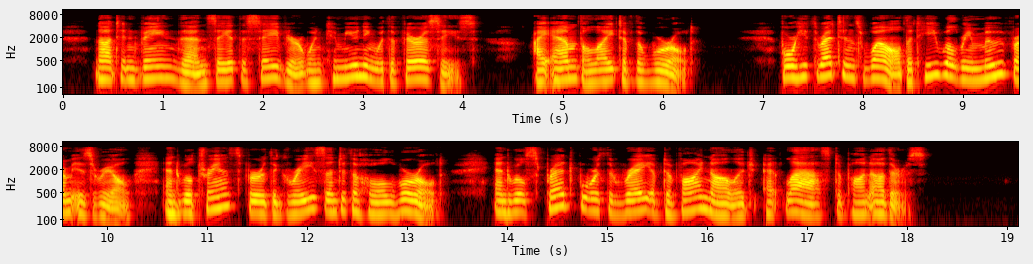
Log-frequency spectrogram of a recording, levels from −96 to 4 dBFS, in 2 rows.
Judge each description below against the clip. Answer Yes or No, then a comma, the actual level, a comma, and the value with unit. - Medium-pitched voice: Yes, medium, 160 Hz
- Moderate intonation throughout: Yes, average, 3.5 semitones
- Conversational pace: Yes, average, 160 wpm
